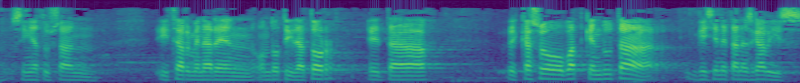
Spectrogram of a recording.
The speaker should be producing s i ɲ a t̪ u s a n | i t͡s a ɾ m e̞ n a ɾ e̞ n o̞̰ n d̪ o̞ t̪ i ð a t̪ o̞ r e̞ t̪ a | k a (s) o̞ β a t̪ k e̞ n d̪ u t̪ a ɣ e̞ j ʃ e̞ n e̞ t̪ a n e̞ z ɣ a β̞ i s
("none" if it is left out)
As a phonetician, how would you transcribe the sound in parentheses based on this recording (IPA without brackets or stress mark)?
s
